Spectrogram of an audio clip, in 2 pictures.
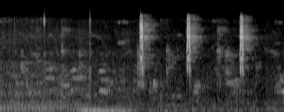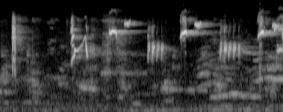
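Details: Long-tailed shrike song used for training: a run of evenly spaced hard clicks, followed by a lively jumble of whistled slurs, short trills and chattering notes.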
